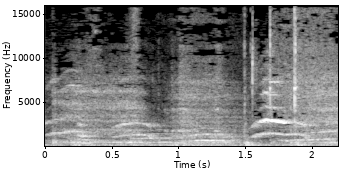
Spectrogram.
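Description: Faint, repeated arched calls of an animal in the background, with a couple of light clicks near the end.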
